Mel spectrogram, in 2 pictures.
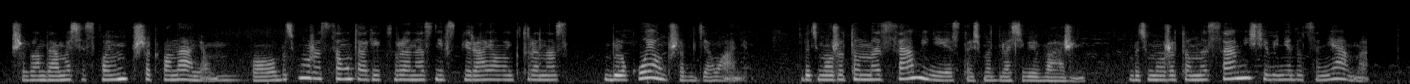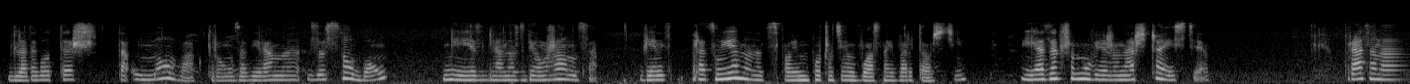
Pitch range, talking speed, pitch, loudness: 200-235 Hz, 140 wpm, 215 Hz, -28 LUFS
